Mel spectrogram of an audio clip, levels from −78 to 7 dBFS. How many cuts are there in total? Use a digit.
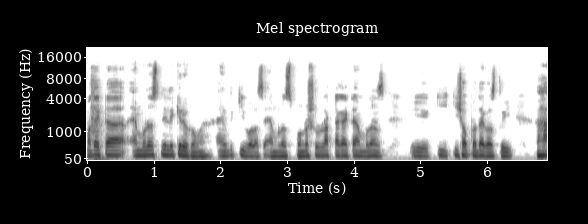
0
